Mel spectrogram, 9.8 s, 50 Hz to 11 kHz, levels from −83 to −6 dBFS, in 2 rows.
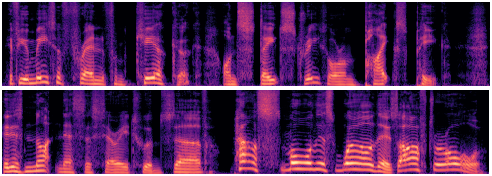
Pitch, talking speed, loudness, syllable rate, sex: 155 Hz, 165 wpm, -20 LUFS, 4.2 syllables/s, male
